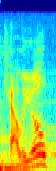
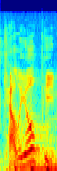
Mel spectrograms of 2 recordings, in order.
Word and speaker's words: Calliope: laws of English and you pronounce the P so I thought okay fine this cat it's Calio it's caliopi not not Calio okay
